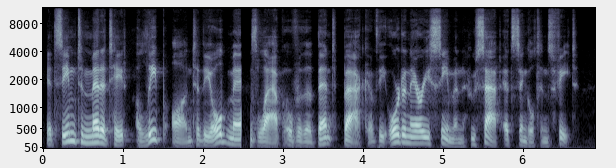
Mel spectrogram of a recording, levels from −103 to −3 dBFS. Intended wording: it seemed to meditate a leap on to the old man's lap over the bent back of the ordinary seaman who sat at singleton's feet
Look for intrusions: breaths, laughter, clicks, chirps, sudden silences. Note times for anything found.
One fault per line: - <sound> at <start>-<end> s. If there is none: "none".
- dropout at 2.5-2.6 s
